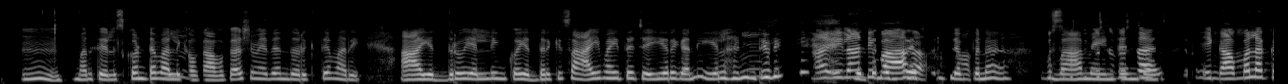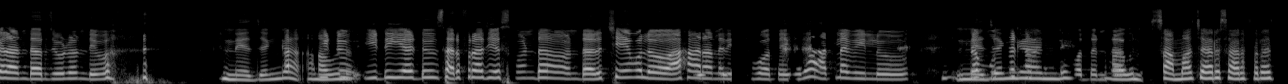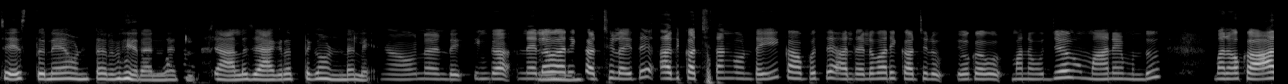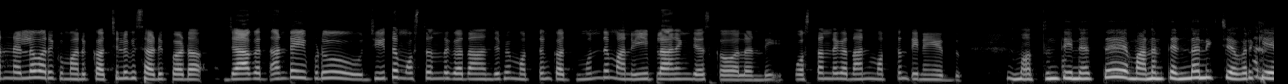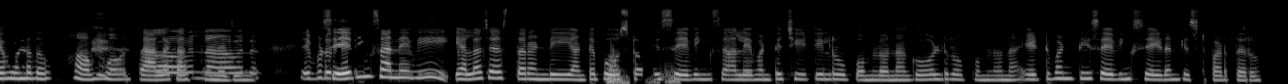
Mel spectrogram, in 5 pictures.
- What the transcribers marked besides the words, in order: tapping; chuckle; in English: "మెయింటైన్"; chuckle; chuckle; chuckle; other background noise; in English: "ప్లానింగ్"; chuckle; in English: "సేవింగ్స్"; in English: "పోస్ట్ ఆఫీస్"; in English: "గోల్డ్"; in English: "సేవింగ్స్"
- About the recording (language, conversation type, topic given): Telugu, podcast, పని మార్పు చేసేటప్పుడు ఆర్థిక ప్రణాళికను మీరు ఎలా సిద్ధం చేసుకున్నారు?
